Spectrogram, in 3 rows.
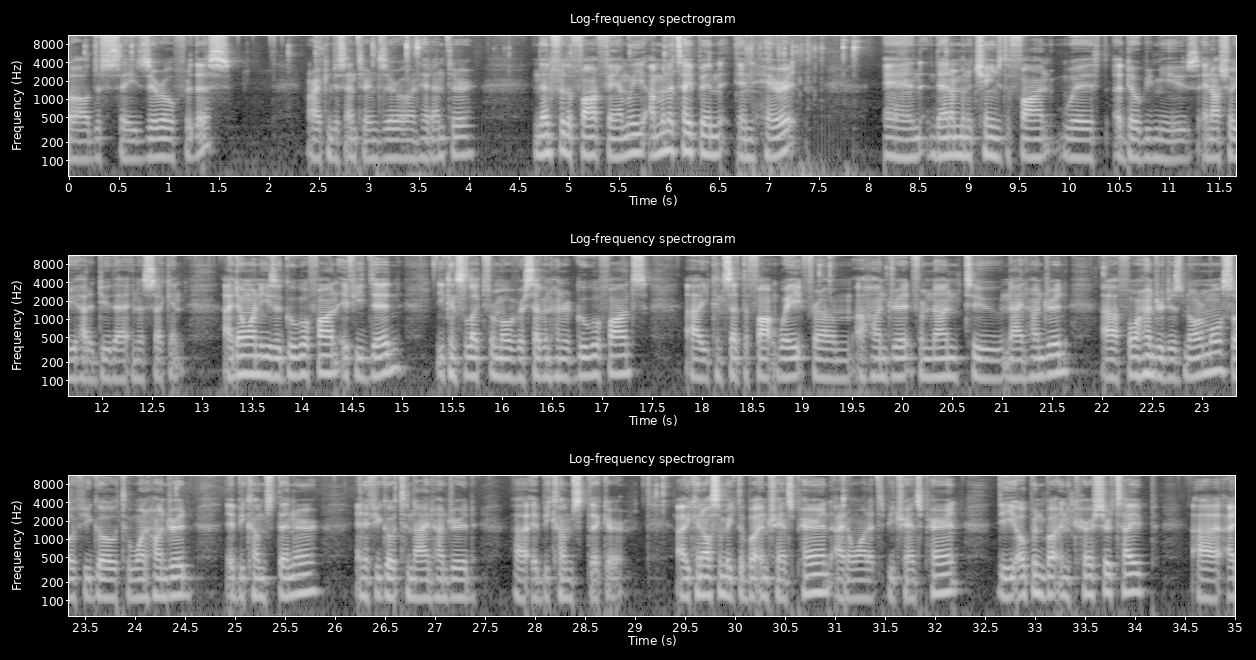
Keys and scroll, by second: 3.0 0, 3.4 Return, 6.4-7.9 typing.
